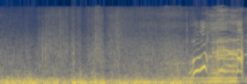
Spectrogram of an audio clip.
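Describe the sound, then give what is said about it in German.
A motorboat is driven fast to test its power, its deep rumble mixed with rushing, splashing water spraying up and heavy wind buffeting the microphone; near the end the engine's whine climbs sharply in pitch as it accelerates. “Mich interessiert jetzt natürlich auch noch, wie viel Pfupf so ein Tomaboot hat. Wir könnten jetzt etwas schnell fahren.”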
